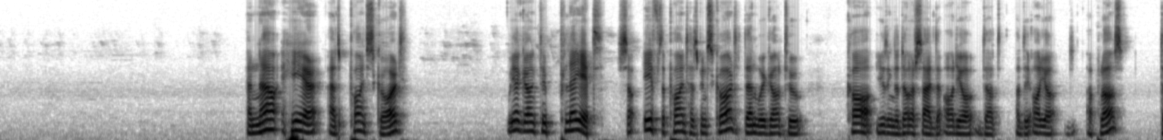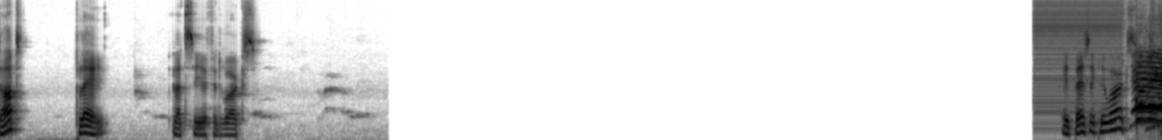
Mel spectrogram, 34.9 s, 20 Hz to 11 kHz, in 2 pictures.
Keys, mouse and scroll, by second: 1.0 Left, 1.3 Right, 1.6 Right, 3.1 Left, 4.3 ctrl+shift+Right, 5.7-8.0 typing, 8.8 ctrl+s, 11.6 click, 13.3 ctrl+s, 16.9 Return, 19.2-21.0 typing, 21.8 Return, 22.8-25.2 typing, 25.8 ctrl+s, 27.6 click, 29.8 click, 30.7 click, 31.3 click.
